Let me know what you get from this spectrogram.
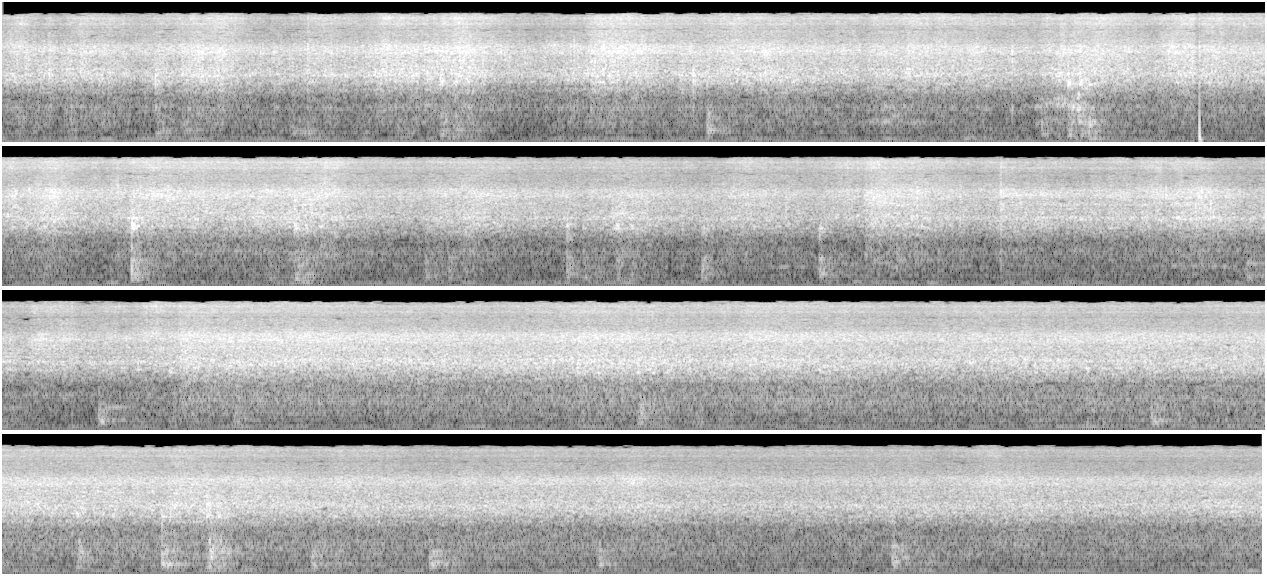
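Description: Sliced onion, tomato and garlic sizzling in oil in a pan while a wooden spatula stirs and scrapes them, with a few light taps along the way.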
